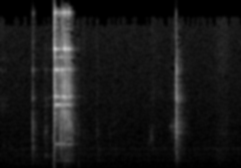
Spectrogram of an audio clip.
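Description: Sharp metallic clinks of a metal dog tag and a thin pin tool handled against a plastic fixture and aluminium table: a faint click, then a loud one with a short ring about half a second in, and a smaller click near the end.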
